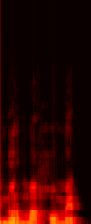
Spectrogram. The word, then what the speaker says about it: Nurmagomedov: Muhammad jadi mahomed jadi tulisnya magomed Tapi bacanya mahomed kan gitu kan Ya jadi Nur magomedov itu jadi Nur mahomed Jadi maksudnya Nur Muhammad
